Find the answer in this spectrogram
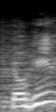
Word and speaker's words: Doheny: He'll be defending his title against TJ Doheny.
